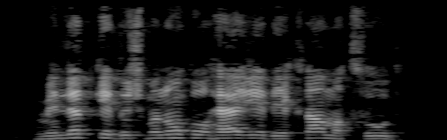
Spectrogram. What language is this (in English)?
Urdu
